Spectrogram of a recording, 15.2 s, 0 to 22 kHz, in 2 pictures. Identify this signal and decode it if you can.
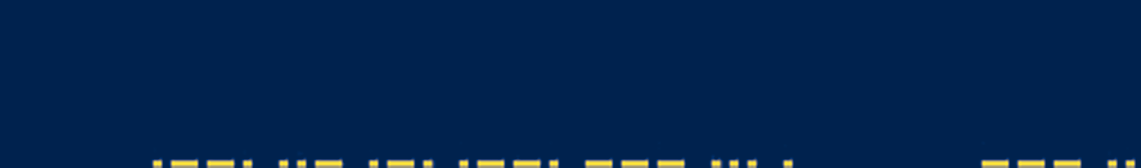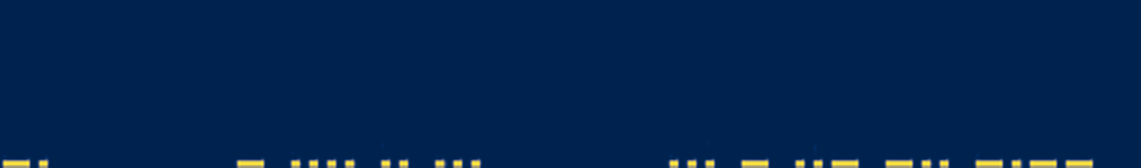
Morse code, heard as a keyed tone, about 21 wpm, 700 Hz. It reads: PURPOSE OF THIS STUDY
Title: 3x Word-Spacing - Sets of 5 Words - 20wpm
